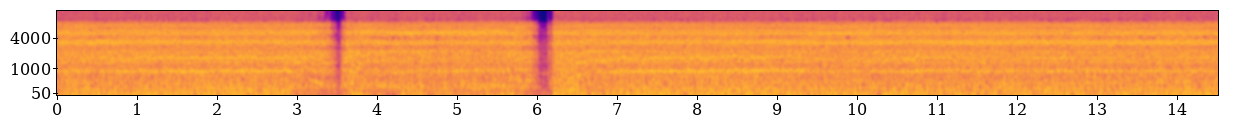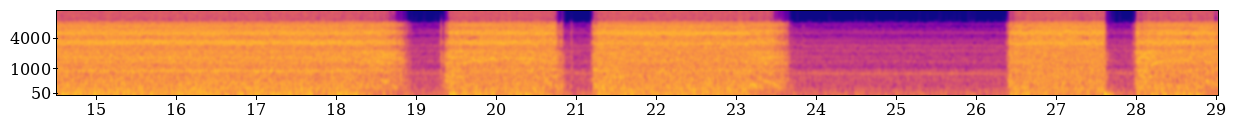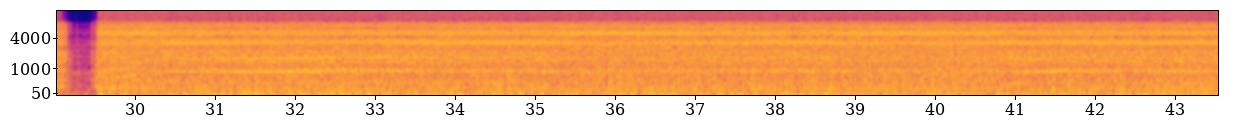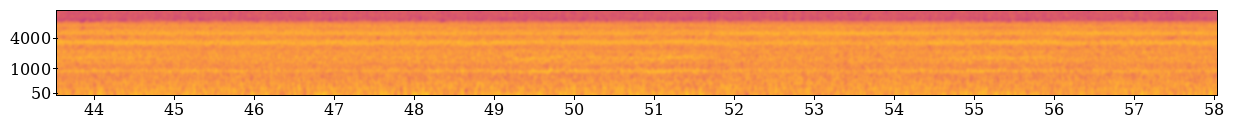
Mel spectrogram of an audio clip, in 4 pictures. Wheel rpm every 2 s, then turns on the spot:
220, 140, 180, 160, 220, 220, 230, 230, 230, 90, 110, 140, 0, 50, 80, 210, 230, 230, 230, 230, 220, 230, 230, 230, 230, 220, 220, 230, 230.
2-4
